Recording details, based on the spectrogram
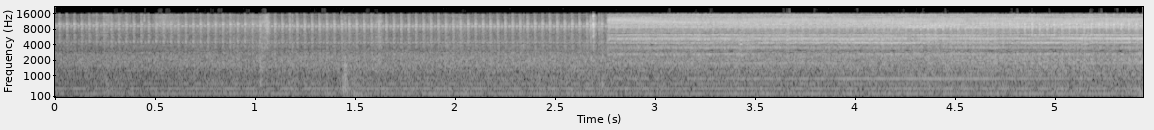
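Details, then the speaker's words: Citation Ultra cockpit preflight rotary test, landing gear position: steady high gear warning horn comes in over cockpit hum while all four gear lights (3 green, 1 red unlocked) illuminate; horn can be silenced, normal. "can hear the gear warning horn. You see the 4 lights. We can silence the gear horn and move on to the next test."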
